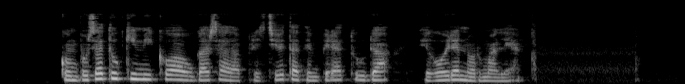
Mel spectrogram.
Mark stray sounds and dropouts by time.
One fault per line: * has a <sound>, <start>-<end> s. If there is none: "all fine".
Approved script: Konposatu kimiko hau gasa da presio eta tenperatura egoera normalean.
all fine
